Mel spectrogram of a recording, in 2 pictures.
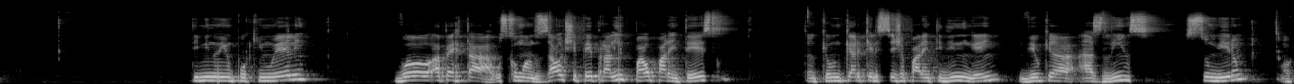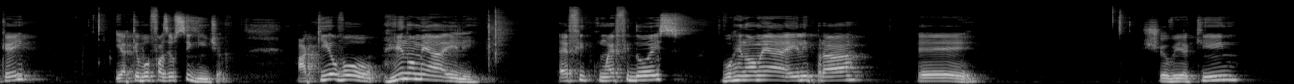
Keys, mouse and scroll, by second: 5.4 alt+p, 11.9-17.1 ctrl+middle drag.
